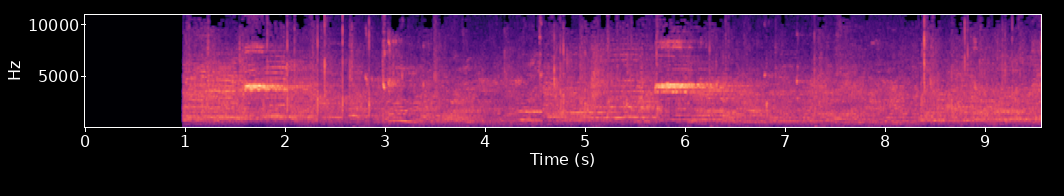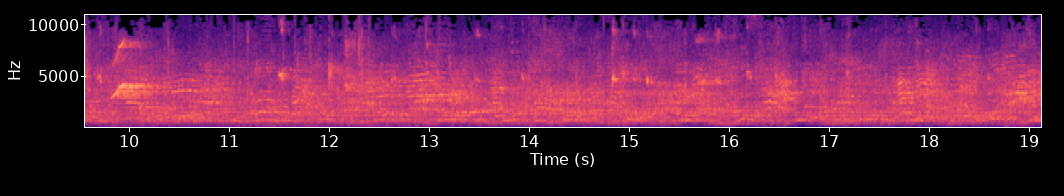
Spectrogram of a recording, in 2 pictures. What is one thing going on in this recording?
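A large crowd chatters and cheers, echoing through an indoor arena.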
